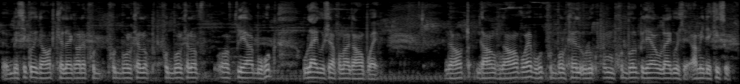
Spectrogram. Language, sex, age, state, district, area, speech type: Assamese, male, 30-45, Assam, Charaideo, urban, spontaneous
